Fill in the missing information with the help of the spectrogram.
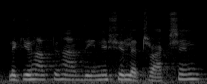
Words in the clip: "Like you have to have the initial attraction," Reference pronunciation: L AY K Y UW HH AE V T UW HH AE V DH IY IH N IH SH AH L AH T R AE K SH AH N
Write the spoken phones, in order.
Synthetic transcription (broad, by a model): L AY K Y UW HH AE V T UW HH AE V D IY IH N IH SH AH L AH T R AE K SH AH N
